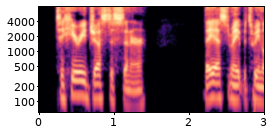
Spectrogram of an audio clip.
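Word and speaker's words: Tahirih: Uh, I think the uh how do you pronounce that? I want to say um Tahi Tahhiri Tahhiri Justice Center they estimate between 11,000 and 16,000 uh women immigrate each year through a marriage broker.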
